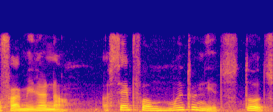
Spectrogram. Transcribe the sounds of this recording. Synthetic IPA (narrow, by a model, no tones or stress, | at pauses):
fɐmiljɐnɐ̰̃w̃ | sẽmpɾfomʊʒmũj̃t̪unḭd̪uʃt̪od̪u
